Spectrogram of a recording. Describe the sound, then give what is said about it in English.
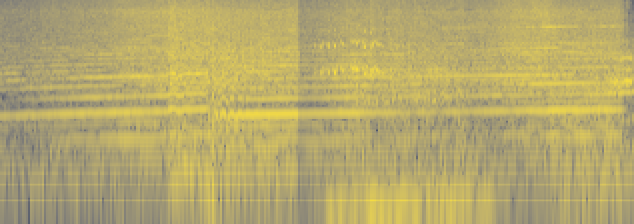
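A supercharged race car roars into a parking lot with loud, sustained tire screeching, the high squeal holding steady over the engine's rumble, with a brief dip before the skid continues. “But it starts with this guy who's going to be talking to us, screeching into the parking lot in some supercharged race car thing.”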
